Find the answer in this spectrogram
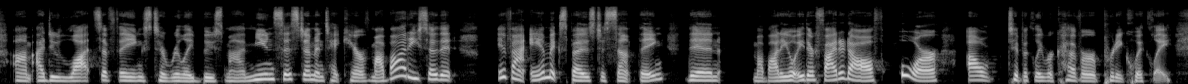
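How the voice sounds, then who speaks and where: On a very clean recording with a silent background, a woman with a Southern US accent speaks at a medium pitch and a fairly quick pace with ordinary pitch variation. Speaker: nurse practitioner. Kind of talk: interview.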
